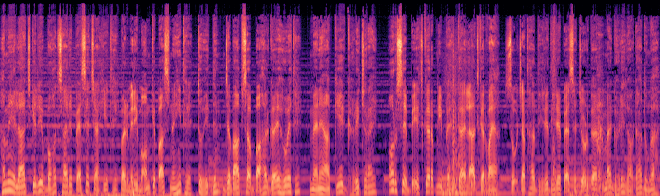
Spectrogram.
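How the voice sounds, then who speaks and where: A man playing an earnest, remorseful teenage boy in an animated story, speaking in a subdued way over music. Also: on the low side, normal speed, few pauses, lightly acted. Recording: music bed behind the voice.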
